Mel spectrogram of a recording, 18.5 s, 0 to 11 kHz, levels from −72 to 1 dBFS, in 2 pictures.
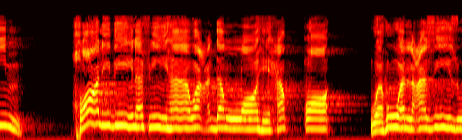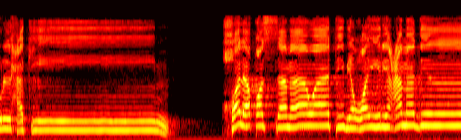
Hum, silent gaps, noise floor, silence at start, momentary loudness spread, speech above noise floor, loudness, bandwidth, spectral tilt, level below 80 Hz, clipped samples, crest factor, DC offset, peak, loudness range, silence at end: none; none; -65 dBFS; 0 s; 8 LU; 46 dB; -19 LUFS; 8 kHz; -4 dB/octave; -56 dBFS; under 0.1%; 18 dB; 0.1%; -2 dBFS; 6 LU; 0 s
